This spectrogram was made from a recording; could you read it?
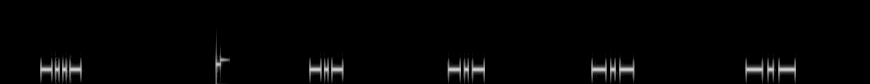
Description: Morse code, heard as a keyed tone, about 30 wpm, spaced as for 7 wpm, 700 Hz. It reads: X KKKK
